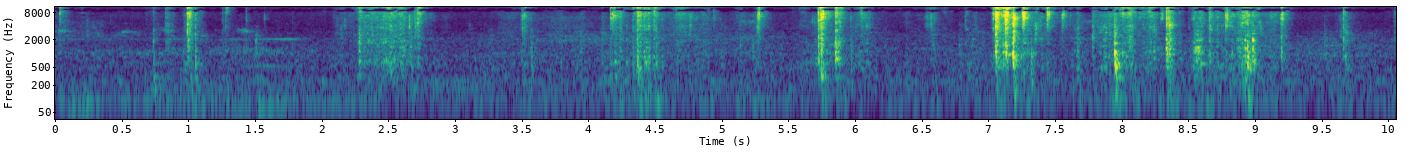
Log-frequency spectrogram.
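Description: A cardboard shipping box being handled and opened: scattered rustles, scrapes and clicks from the cardboard and its tape at irregular moments, over a steady low hum.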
